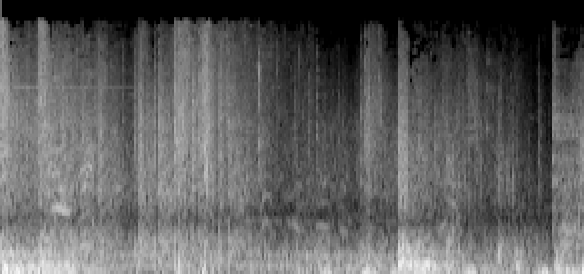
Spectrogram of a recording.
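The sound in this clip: Heavy shotgun blasts and other gunfire from the video game Battlefield V during a Rush match: many loud, booming shots follow one another in quick succession, with thuds and a dense roar of battle throughout.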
